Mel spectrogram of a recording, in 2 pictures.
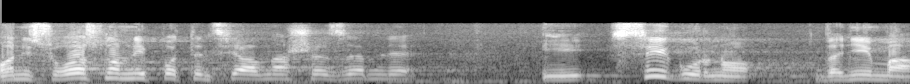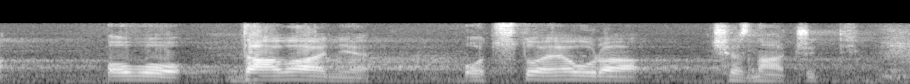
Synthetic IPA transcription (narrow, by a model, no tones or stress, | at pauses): o̞nisuo̞sno̞ʋnipo̞t̪ent̪sijaːlnaʃe̞ze̞mʎe̞ | isiɡuɾno̞ | d̪aɲima | o̞ʋo̞d̪aːʋaːɲe̞o̞d̪st̪oːeuɾa | t͡ɕeznaːt͡ʃit̪i̥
